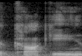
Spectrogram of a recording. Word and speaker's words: Kake: We can talk a lot about the titular cocky, that's spelled K-A-K-E, but suffice it to say that he was Tom's ideal man and pretty transparently an idealized self-insert.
